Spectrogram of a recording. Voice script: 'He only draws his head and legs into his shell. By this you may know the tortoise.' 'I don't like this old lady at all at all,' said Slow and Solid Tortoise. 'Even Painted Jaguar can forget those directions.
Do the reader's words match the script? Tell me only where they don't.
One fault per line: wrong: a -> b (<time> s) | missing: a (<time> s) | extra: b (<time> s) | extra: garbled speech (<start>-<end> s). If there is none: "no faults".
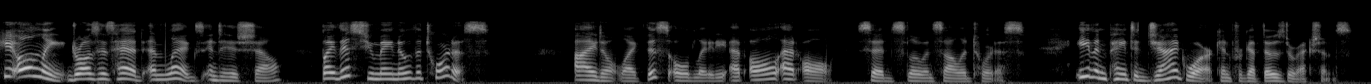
no faults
